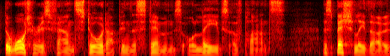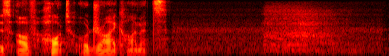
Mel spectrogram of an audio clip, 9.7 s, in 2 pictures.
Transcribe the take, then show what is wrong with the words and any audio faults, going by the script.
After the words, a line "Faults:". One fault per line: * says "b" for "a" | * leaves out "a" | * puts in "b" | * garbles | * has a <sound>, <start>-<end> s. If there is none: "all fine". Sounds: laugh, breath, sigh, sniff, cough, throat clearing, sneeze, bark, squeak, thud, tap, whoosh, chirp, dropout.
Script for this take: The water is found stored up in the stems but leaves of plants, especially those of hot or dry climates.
The water is found stored up in the stems or leaves of plants, especially those of hot or dry climates.
Faults:
* says "or" for "but"
* has a sniff, 8.1-9.5 s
